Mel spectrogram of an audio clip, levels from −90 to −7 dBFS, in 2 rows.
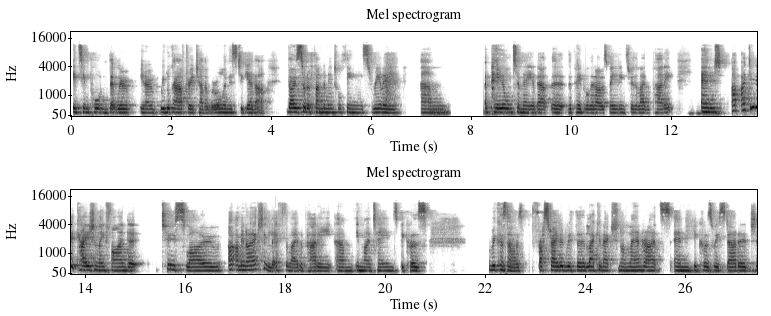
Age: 40-59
